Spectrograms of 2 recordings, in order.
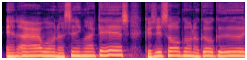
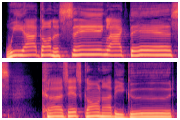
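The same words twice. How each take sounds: First: "sing" and "good" mumbled with a barely open mouth; closed-mouth vowels. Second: High, slow, wide vowels on "sing" and "good"; open-mouthed articulation. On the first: Coach showing the closed-mouth take before the open one. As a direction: keep the jaw tight, vowels muffled. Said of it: "terrified of performing". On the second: Coach demonstrating open-mouthed vowels to students. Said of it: "open your mouth". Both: Shown as a demonstration.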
